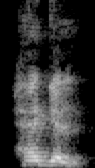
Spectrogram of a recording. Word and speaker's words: Hegel: एक German philosopher थे जिनका नाम था हैगल, HEGEL, हैगल। तो हैगल की स्पेलिंग बोर्ड पे है।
